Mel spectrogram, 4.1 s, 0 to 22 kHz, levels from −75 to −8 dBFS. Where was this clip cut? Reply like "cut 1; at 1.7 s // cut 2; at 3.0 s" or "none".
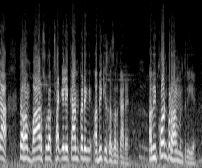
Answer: none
